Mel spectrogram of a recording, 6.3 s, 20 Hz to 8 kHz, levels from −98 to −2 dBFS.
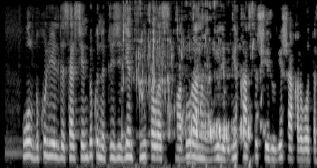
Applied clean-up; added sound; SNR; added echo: classical method Wiener filter.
